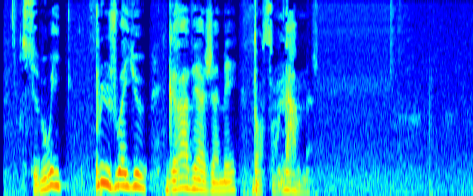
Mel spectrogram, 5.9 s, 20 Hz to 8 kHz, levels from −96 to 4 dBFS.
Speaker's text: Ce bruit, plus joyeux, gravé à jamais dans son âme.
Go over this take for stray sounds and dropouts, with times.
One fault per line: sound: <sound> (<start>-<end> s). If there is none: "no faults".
no faults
